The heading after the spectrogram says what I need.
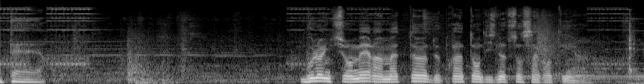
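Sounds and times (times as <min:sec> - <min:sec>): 
speech: 0:00.0 - 0:00.6, 0:03.0 - 0:06.1
telephone ringing at a boarding school in Boulogne-sur-Mer: 0:00.0 - 0:01.3, 0:02.0 - 0:04.0, 0:05.8 - 0:06.4.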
